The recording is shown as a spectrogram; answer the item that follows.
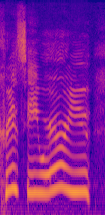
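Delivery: very high, tiny little ghost-woman voice. Recreating the ghost voice he made after poltergeist was mentioned: little woman ghost voice. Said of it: "I did the little woman voice".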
